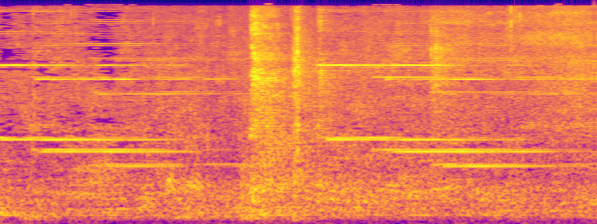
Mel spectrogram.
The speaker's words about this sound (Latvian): Lūdzu, zvanu.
